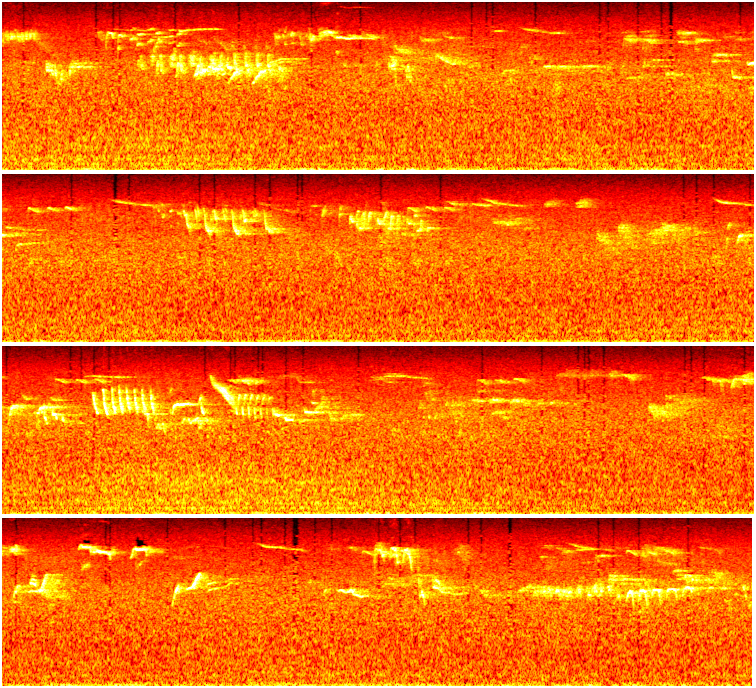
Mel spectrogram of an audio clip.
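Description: Faint outdoor birdsong: many short, high chirps and whistles from small songbirds, scattered unevenly and a little louder around the middle of the stretch.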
